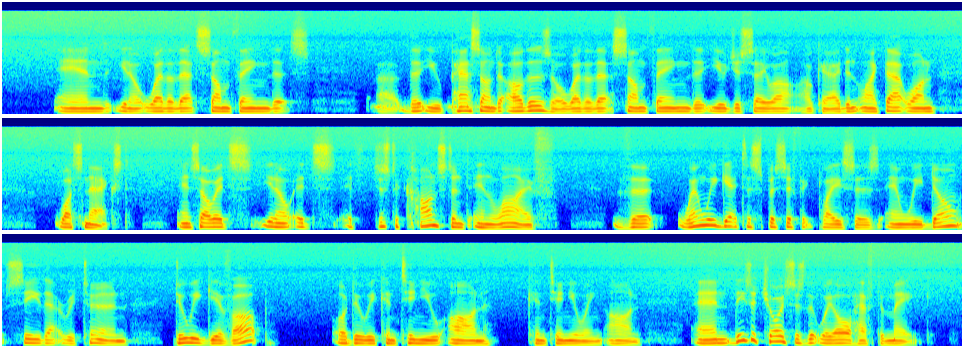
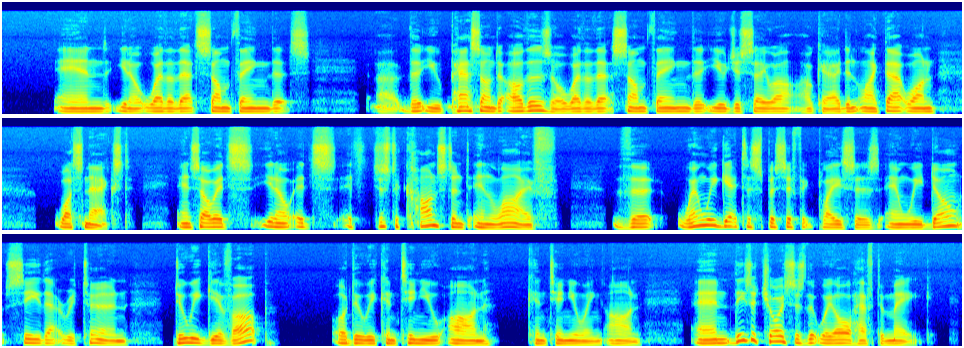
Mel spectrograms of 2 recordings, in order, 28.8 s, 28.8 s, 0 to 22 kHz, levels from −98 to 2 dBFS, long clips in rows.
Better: second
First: hiss; loud; throughout; 10 dB below the speech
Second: hiss; faint; throughout; 30 dB below the speech

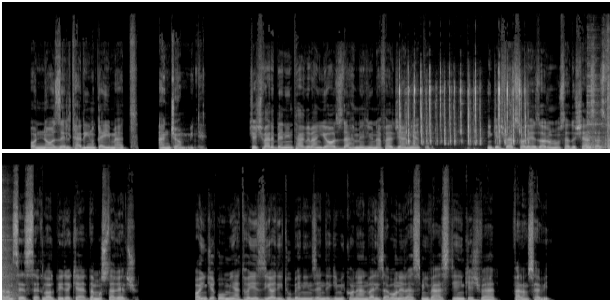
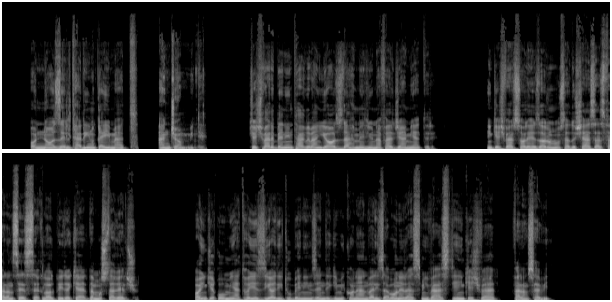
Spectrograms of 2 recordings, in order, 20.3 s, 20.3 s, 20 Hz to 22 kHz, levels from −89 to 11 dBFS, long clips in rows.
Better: second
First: keyboard typing; loud; from 6.5 to 9 s; peak 6 dB above the speech // clattering dishes; noticeable; at 9.5 s; peak 2 dB below the speech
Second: none

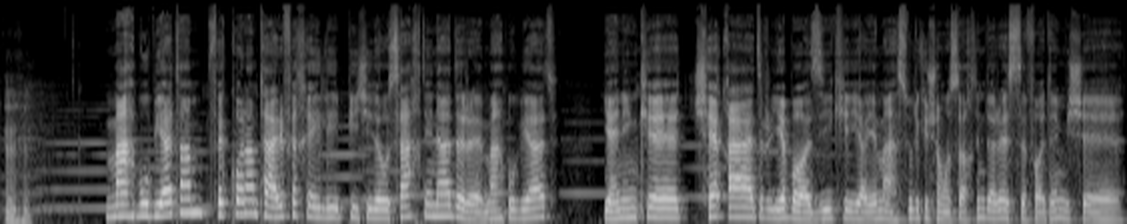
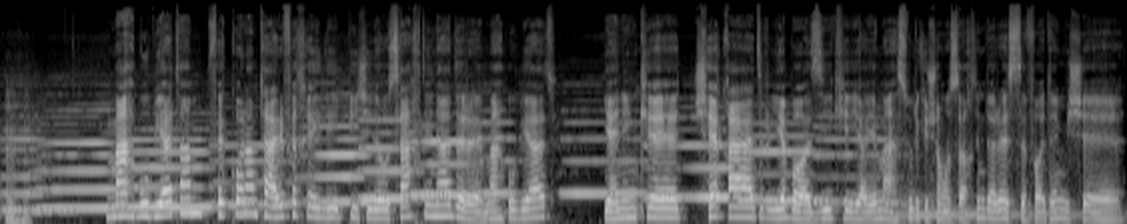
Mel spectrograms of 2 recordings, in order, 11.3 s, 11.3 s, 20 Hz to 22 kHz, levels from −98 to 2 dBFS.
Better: first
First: background music; faint; throughout; 30 dB below the speech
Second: background music; loud; throughout; 6 dB below the speech

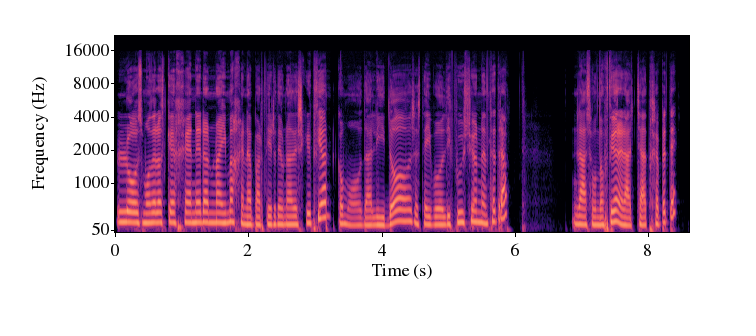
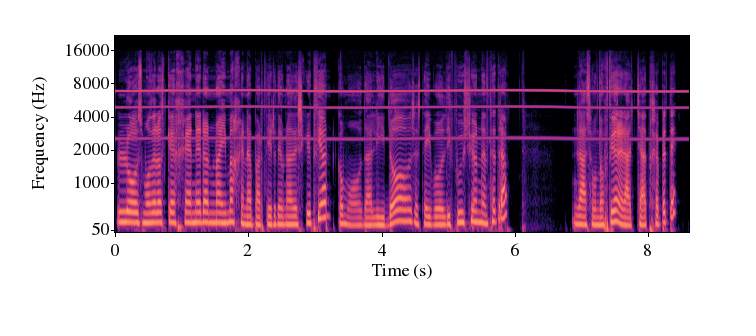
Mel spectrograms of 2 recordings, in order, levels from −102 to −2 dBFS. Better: first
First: none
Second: high-pitched whine; loud; throughout; 7 kHz, 10 dB below the speech

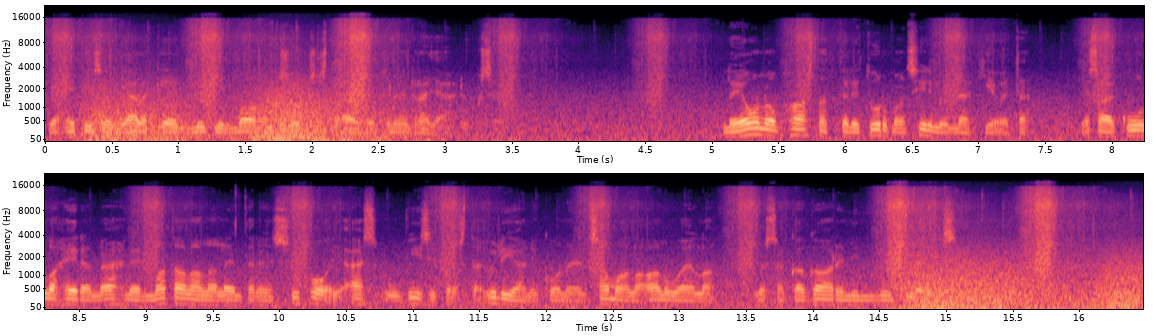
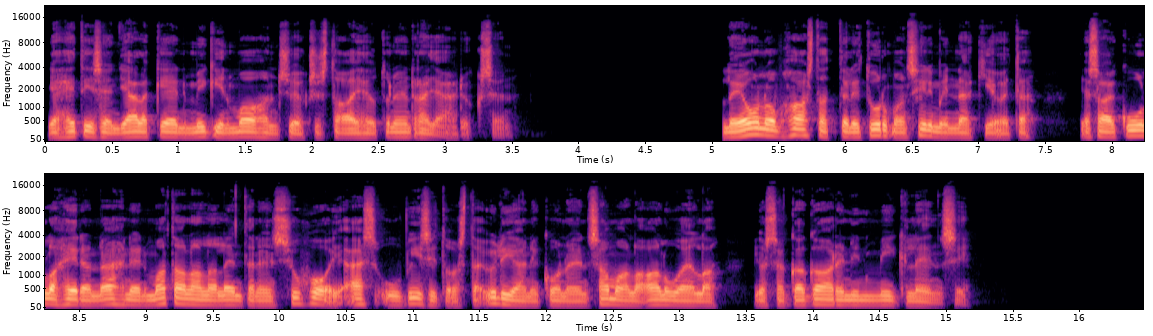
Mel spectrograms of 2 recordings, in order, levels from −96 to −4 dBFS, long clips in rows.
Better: second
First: wind noise on the microphone; heavy; 2 dB below the speech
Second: none

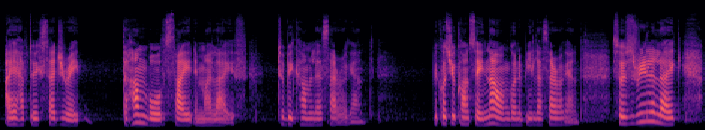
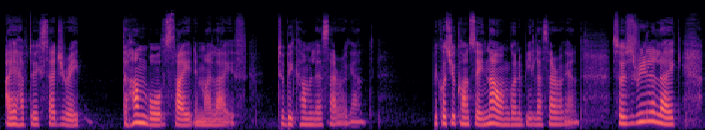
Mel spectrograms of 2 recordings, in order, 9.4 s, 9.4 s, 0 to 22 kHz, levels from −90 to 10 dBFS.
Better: second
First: thin; very; fading below 350 Hz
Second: none

